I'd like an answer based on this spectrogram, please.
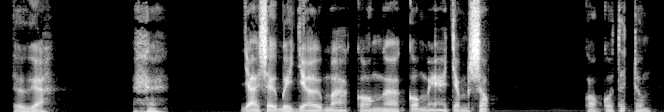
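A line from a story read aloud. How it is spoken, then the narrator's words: Sighing question. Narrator (Vietnamese): Bà Hảo thở dài, hỏi cái Thư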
